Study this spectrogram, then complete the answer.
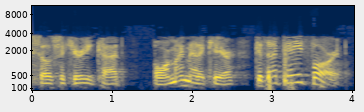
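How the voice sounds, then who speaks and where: Over clear background noise, the talking goes at a medium tempo. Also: man. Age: 70s. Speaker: newsletter editor, financial forecaster. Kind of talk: radio interview.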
